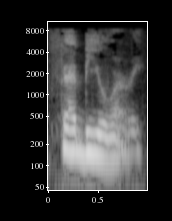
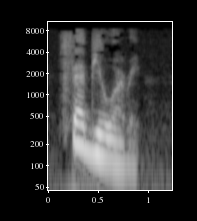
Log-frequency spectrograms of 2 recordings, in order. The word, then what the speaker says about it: February: And someone recently said, you know, if you're going to get on in February, this is how they say it in New York, February. There's no R. February.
